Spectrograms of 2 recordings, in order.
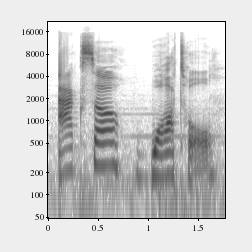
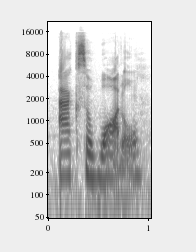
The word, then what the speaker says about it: axolotl: Did you hear any pronunciation difference? Axawatl. Axawatl. Like it waddles around, like with a W. They're throwing a W in there instead of another L.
